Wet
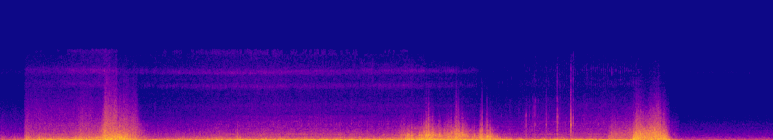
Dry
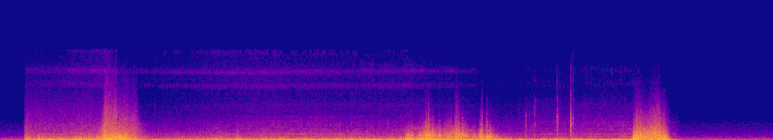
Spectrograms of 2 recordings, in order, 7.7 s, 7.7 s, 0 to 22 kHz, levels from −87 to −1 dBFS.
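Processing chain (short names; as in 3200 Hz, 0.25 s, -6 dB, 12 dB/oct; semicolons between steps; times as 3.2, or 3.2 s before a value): pre-echo 0.246 s -16 dB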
